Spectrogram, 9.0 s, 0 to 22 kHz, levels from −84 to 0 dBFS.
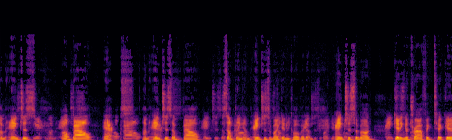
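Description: An echo leak runs through the speech at 0.34–1.68 s, 2.24–3.62 s, 3.95–4.98 s, 5.44–7.18 s, 7.67–8.26 s and 8.87–8.96 s. A delayed copy of the speech trails it by about a second (993 ms). It sits about 15 dB below the speech, rising to about 10 dB at 2.24 s and 8.87 s. The likely cause is a far-end loudspeaker whose echo canceller let its microphone pickup through.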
